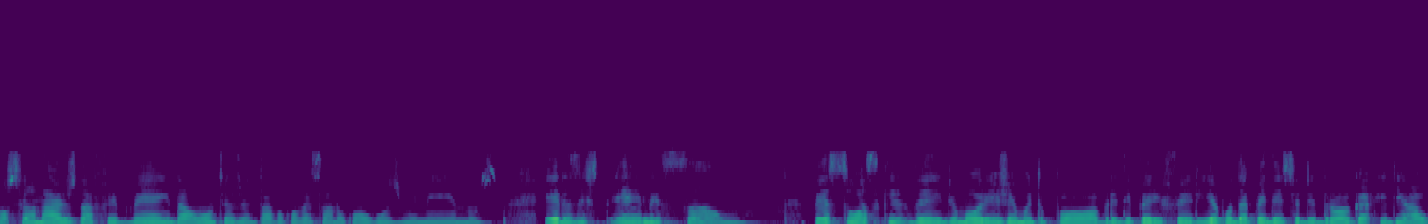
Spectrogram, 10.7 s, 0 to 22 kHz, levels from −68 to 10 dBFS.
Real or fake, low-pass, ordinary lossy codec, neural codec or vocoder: real; 7.2 kHz; none; none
